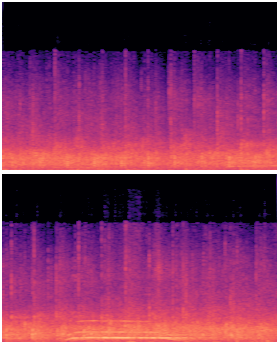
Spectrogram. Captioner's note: audience cheering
